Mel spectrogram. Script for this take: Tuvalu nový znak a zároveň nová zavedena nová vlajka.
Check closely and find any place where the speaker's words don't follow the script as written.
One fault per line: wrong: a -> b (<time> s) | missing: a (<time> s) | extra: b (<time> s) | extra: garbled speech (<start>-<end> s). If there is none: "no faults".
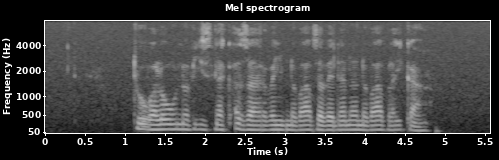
no faults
